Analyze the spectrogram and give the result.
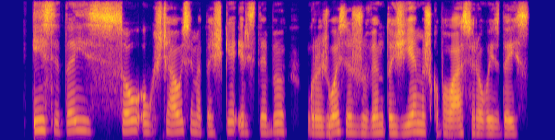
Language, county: Lithuanian, Vilnius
